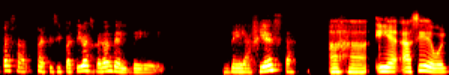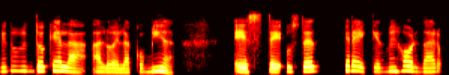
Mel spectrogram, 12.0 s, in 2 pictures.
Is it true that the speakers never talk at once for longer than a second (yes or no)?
yes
